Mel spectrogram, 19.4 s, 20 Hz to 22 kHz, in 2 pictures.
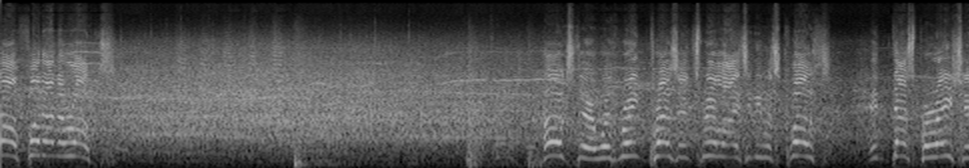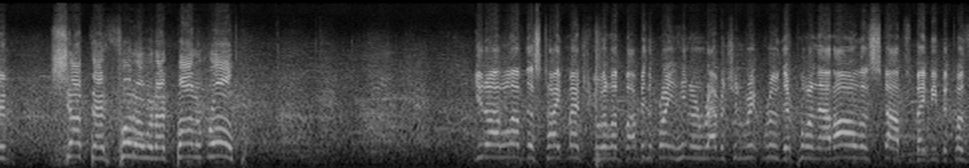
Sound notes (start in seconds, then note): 1.7 audience cheering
